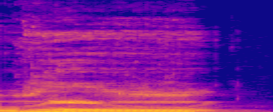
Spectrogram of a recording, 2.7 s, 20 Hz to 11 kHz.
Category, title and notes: Sound effects > Experimental
Creature Monster Alien Vocal FX-50
gutteral, demon, Monstrous, Growl, Echo, Snarl, Sound, sfx, Sounddesign, devil, boss, Animal, Ominous, gamedesign, scary, Reverberating, Deep, fx, Vocal, visceral, Snarling, Monster, evil, Otherworldly, Vox, Alien, Fantasy, Frightening, Creature, Groan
